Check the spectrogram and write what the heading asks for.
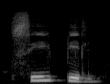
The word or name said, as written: sipil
